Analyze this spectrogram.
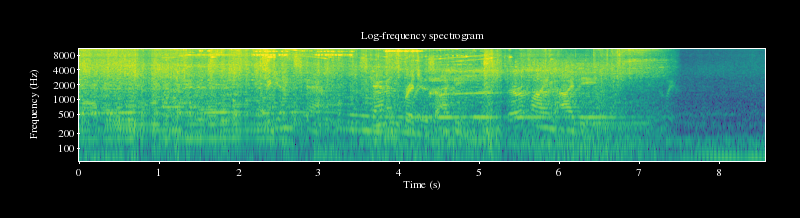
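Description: An electric motorbike whirs as it rides over rough ground.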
